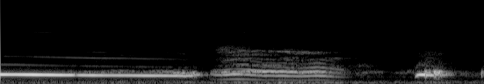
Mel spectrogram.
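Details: Calling its mate, a puter pelung barbary dove gives a long crying-laughing call: a smooth falling tone of about two seconds, then a rich quavering phrase that fades, ending in a short gurgled burst.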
